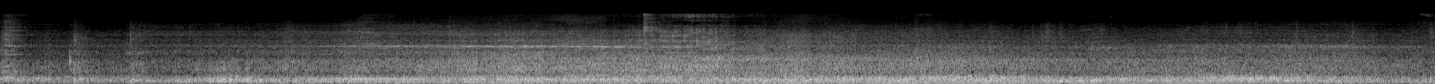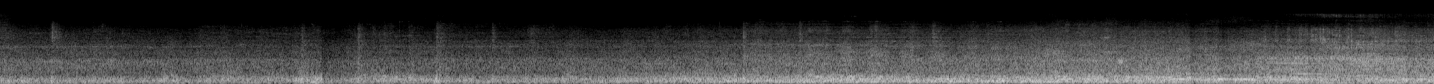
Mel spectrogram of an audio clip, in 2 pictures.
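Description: Locomotive-hauled test train of coaches passing close, with Class 73 locomotive 73965 at the rear: a continuous rumble of wheels on the track with clicking over rail joints and a steady low hum. It grows louder about two seconds in, eases off midway, and swells again near the end as the rear locomotive draws level.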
